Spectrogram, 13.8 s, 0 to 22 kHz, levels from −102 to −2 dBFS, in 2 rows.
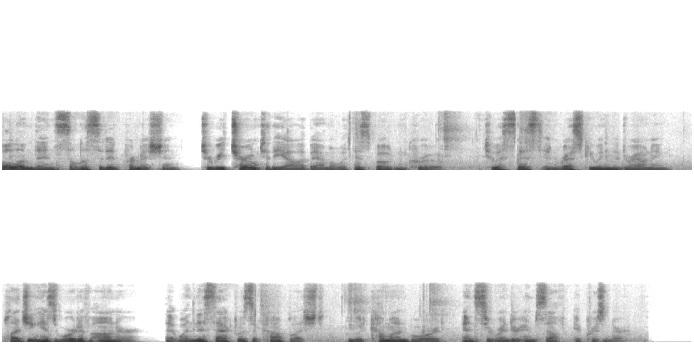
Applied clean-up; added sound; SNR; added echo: neural separator model SepFormer DNS4.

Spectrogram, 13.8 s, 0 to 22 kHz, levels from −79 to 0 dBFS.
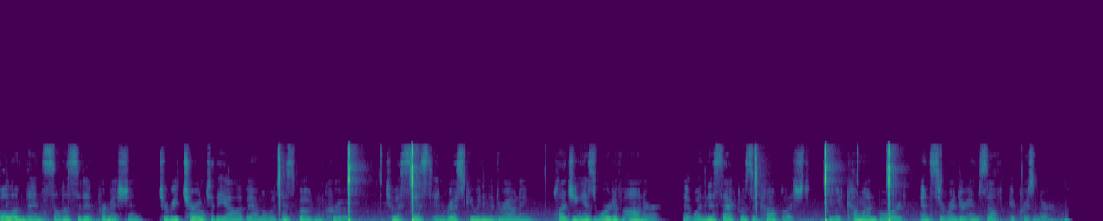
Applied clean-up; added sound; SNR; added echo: none; Fire; 3 dB; reverberation time 0.2 s.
